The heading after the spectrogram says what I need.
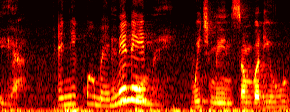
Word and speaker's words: Enikuemehin: But if you are to pronounce it like the tonation of a Yoruba man, you will use O instead of the E. The last E. Say, yeah. Enikuemehin.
